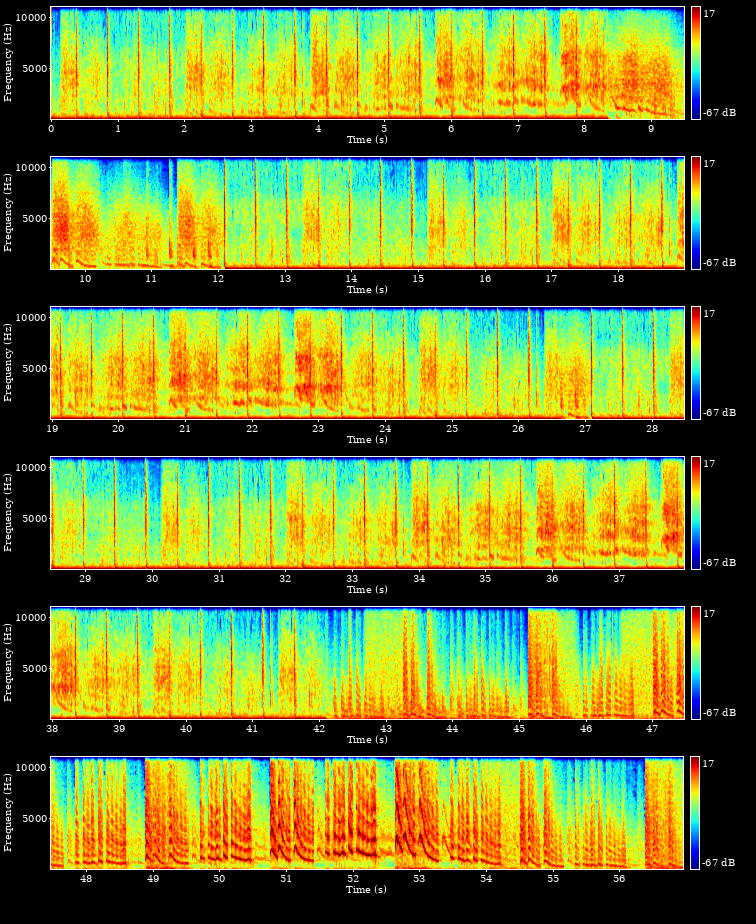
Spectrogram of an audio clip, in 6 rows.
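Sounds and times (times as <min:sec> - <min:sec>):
kick drum: 0:00.0 - 0:08.4, 0:11.3 - 0:50.0
bass: 0:00.0 - 0:56.9
synth layers: 0:03.8 - 0:12.7, 0:41.4 - 0:56.9.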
